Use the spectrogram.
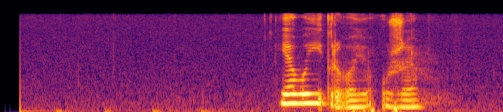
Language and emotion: Russian, sad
